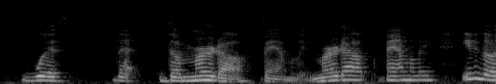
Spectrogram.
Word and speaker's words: Murdaugh: been keeping up with that the murder family Murdoch family even though it's spelled murdered off Murdoch y'all be keeping up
